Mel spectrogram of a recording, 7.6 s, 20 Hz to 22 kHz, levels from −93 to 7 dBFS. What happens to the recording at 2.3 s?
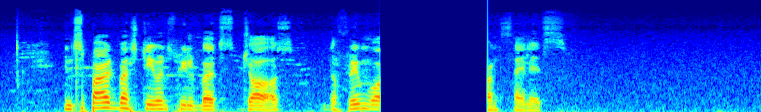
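Nothing goes wrong at 2.3 s; the speech carries straight through that moment intact, with no dropout, click or distortion.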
